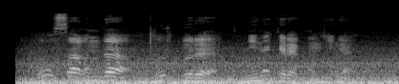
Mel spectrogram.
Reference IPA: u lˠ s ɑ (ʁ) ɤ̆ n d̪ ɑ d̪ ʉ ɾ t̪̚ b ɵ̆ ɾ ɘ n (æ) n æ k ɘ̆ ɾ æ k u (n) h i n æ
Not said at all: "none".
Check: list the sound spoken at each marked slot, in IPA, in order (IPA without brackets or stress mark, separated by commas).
ʁ, i, n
